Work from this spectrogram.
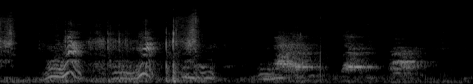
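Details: Toy Poodle puppy giving high, wavering whimpering yelps in short rising and falling bursts, several in a row with brief pauses, faint human voice underneath.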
